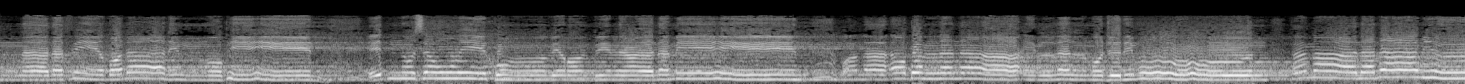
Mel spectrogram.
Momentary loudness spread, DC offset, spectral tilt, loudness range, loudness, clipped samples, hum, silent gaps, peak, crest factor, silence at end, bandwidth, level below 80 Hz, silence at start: 7 LU; under 0.1%; -4.5 dB/octave; 3 LU; -9 LUFS; under 0.1%; none; none; 0 dBFS; 8 dB; 0 s; 11 kHz; -44 dBFS; 0 s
